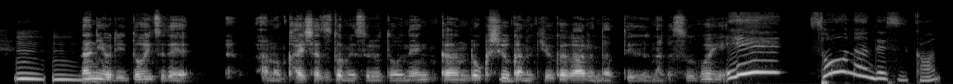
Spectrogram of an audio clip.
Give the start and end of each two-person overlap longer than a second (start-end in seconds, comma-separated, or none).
none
